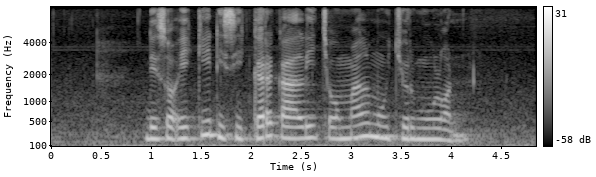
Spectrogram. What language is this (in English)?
Javanese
